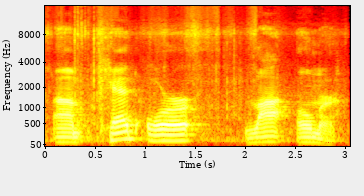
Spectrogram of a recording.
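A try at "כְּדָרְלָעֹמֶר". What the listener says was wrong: The D is it's like a TH.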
